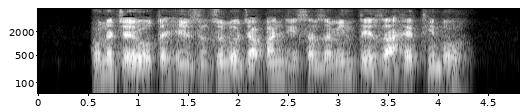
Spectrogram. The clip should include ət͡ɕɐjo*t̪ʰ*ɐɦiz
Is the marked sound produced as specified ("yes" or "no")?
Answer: no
